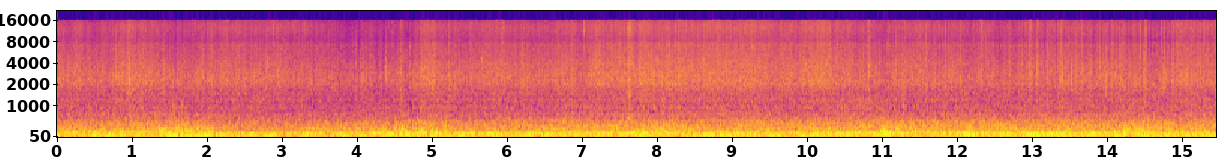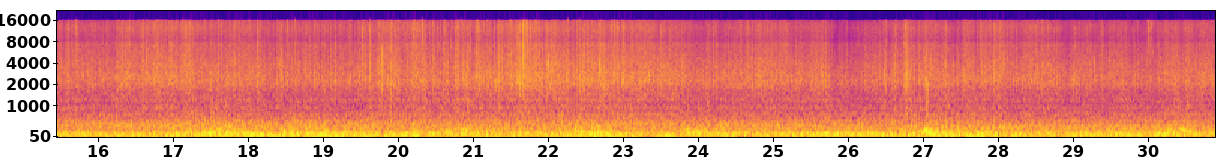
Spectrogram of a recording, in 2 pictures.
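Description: Steady in-cabin noise of a car driving on a wet road: a low engine and tyre rumble with the hiss of tyres on wet tarmac and rain.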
